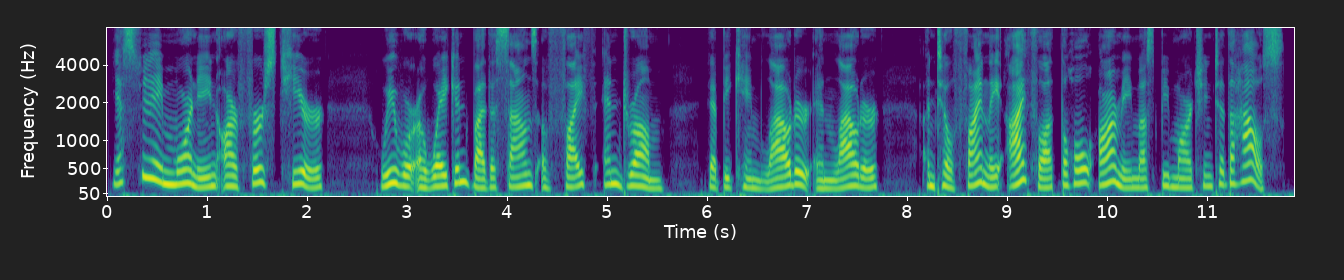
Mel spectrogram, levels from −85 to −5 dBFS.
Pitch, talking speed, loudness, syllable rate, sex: 190 Hz, 155 wpm, -17 LUFS, 5.1 syllables/s, female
